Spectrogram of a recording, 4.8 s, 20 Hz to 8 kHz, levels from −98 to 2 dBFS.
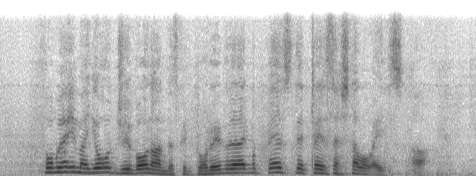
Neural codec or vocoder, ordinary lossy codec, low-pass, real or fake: codec, 16 kHz in and 24 kHz out, 0.6 kbps, FocalCodec, streaming, 2048 codes; none; 7.2 kHz; fake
